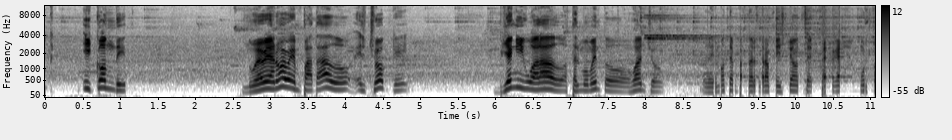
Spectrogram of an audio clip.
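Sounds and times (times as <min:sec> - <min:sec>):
man talking: 0:00.5 - 0:01.1.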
